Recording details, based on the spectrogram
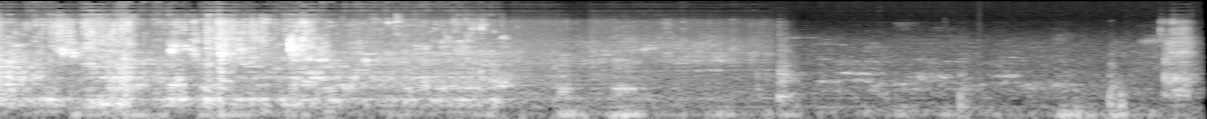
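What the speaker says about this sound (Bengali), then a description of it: "এখন আপনাদেরকে ধুয়ে দেখাবো।" Running water from a tap splashes over two boti blades as they are washed, a loud steady rush for about four seconds that then gives way to softer drips and trickles, with someone speaking at times.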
